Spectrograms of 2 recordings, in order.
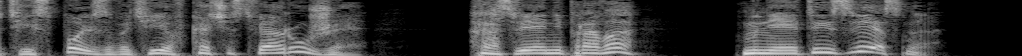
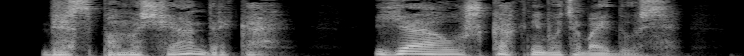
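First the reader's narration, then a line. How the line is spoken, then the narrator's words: Mutter. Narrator (Russian): пробормотала Аматера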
